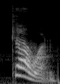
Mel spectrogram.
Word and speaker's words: Chiron: One of the characters is named Chiron, but it is pronounced Karen.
